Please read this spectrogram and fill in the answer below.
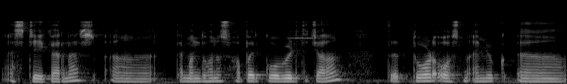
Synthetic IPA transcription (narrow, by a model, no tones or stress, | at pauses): ɐ̰sʈeːkɐɾnɐs | t̪ɐmɐnd̪oɦɐnɐsʋɐpɐɾʲkoːʋiɖt̪ɨ̥t͡ʃɐlãː | t̪ɨt̪oːɽoːsnɨ̰ʔɐ̰mʲjuk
